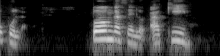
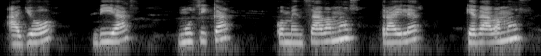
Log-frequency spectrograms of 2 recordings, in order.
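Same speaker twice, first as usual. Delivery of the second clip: each word set apart with a rising end; list intonation. Real, not acted. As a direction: read out a word list, pausing after every item. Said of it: "las voy a decir en forma de lista". (entonación de lista, cada palabra sube al final)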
